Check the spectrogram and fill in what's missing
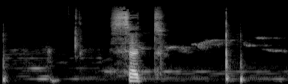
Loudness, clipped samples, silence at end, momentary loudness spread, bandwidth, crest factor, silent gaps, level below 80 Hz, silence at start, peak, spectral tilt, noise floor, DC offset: -21 LUFS; under 0.1%; 0.05 s; 23 LU; 16 kHz; 24 dB; none; -68 dBFS; 0.05 s; -2 dBFS; -2.5 dB/octave; -42 dBFS; under 0.1%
